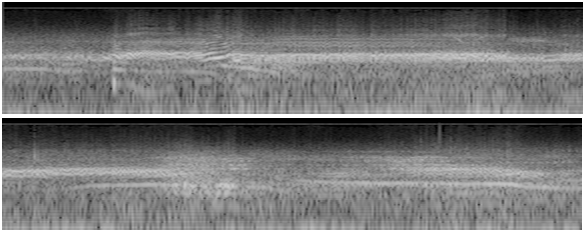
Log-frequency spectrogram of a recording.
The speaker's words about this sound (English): Flies buzzing round the lions.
